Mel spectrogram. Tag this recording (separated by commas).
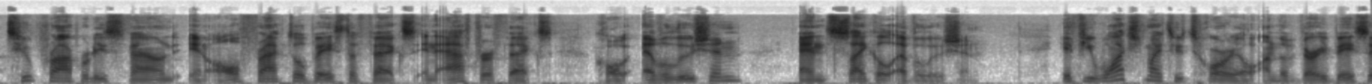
Speech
